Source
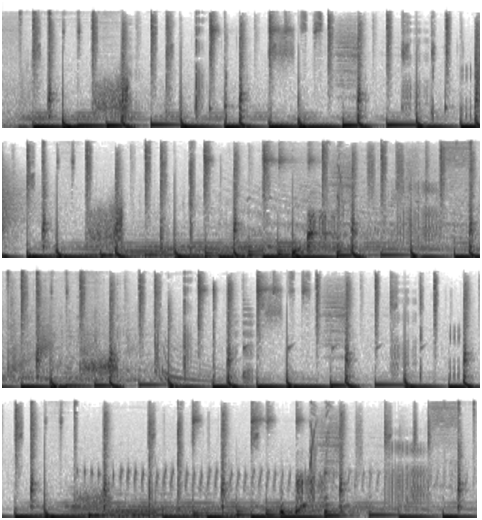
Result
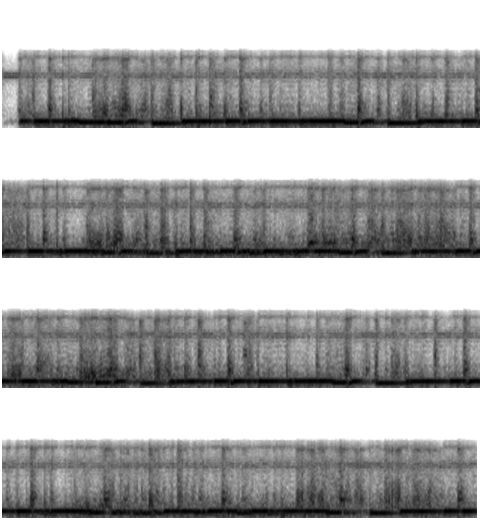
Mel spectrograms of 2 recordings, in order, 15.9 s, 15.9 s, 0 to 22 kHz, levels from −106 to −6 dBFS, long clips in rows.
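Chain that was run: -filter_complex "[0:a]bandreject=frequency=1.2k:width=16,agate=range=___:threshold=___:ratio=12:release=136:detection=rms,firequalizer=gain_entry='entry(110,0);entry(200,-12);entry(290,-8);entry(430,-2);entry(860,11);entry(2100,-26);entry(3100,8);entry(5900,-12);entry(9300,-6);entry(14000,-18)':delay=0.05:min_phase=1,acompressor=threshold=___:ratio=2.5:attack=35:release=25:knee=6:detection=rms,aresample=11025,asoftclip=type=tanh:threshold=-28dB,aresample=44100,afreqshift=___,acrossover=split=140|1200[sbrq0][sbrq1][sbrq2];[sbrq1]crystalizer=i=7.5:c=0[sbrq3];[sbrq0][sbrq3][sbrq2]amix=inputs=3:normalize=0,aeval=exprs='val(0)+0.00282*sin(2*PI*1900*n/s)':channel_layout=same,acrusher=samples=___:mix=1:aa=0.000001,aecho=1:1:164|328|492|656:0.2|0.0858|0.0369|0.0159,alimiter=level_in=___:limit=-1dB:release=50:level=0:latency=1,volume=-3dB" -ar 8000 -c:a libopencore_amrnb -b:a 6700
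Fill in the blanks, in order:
-28dB, -38dB, -31dB, -290, 11, 23.5dB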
